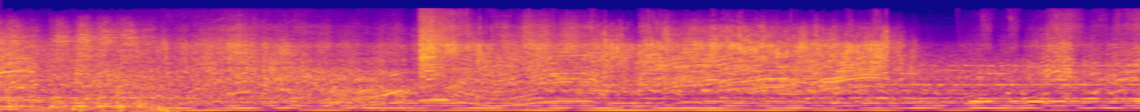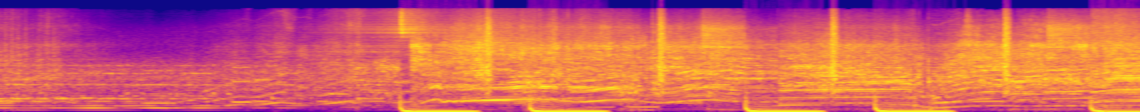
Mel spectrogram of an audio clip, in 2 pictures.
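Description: A Formula Drift race car at an Atlanta event roars loudly, its engine revving hard through rising and falling pitch sweeps, with tire squeal and heavy throttle bursts growing louder toward the end.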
